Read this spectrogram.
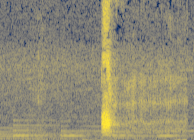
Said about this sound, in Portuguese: O jovem casal repousava mansamente quando, de repente, um ogro apareceu em sua frente na forma de um grande cachorro. O cão se colocou ferozmente contra eles, mostrando todos os dentes.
